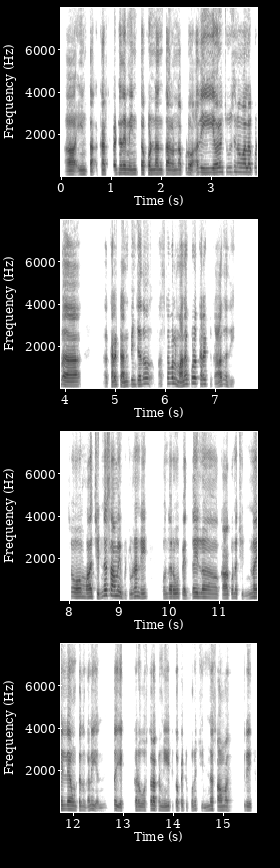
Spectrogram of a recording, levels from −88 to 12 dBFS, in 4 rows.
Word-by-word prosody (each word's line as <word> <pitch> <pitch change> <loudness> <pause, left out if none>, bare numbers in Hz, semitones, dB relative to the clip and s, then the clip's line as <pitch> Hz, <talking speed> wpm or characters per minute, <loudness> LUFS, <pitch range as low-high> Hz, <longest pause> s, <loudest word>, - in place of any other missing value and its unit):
ఆహ్, 140 0 +6
ఇంత 150 -2 -4 0.2
ఖర్చుపెట్టేదేమో 175 +2 +3
ఇంత 165 +1 -6
కొండంత, 165 0 +1
అన్నప్పుడు 160 +4 -4
అది 200 - +2 0.2
ఎవరైనా 215 +3 +2
చూసిన 215 +1 -9
వాళ్ళకి 205 -1 +3
కూడా 175 - +5 0.9
కరెక్ట్ - - +4
అనిపించదు. 195 +7 -2 0.2
ఫస్ట్ - - -15
ఆఫ్ 245 - -10
ఆల్ 235 - -6
మనకు 210 +1 +2
కూడా 260 -1 +6
కరెక్ట్ 215 -1 0
కాదది. - - -3 0.7
సో 200 - -9 0.3
మన 175 - +7
చిన్న 175 +8 -4
సామా 230 -2 +5
ఇప్పుడు - - -20
చూడండి. 175 -1 0 0.4
కొందరు 170 +2 -1 0.2
పెద్ద 130 0 -6
ఇల్లు 180 0 +1 0.4
కాకుండా 170 +4 0
చిన్న 150 +10 -13
ఇల్లే 175 0 +2
ఉంటుంది. 155 -1 -9
కానీ 180 - -5
ఎంత 120 +2 -23 0.2
ఎక్కడ 145 - -11
వస్తువాలక్కడ 170 +3 -1
నీట్‌గా 155 +1 -6
పెట్టుకొని, - - -13
చిన్న 125 +6 -15
సామాగ్రి 140 0 -5
170 Hz, 155 wpm, -22 LUFS, 155-200 Hz, 0.9 s, మన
